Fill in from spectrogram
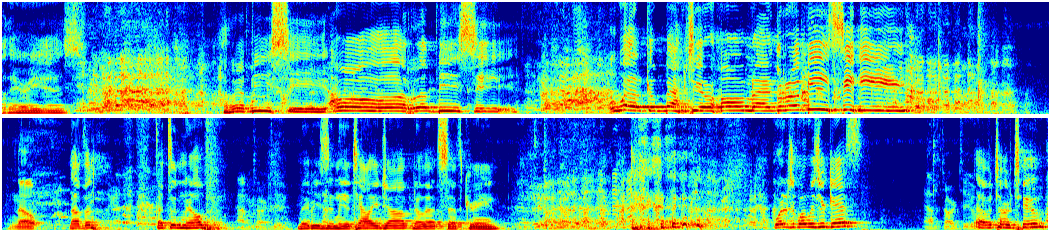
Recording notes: Live from the NerdMelt Showroom in LA.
